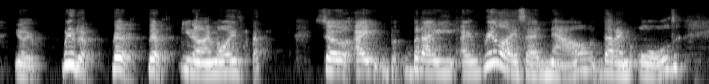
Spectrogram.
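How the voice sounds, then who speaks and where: Lively intonation and a fairly slow pace in a normal speaking voice. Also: woman, fairly high pitch for a woman. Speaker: senior living marketer. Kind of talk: casual interview.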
